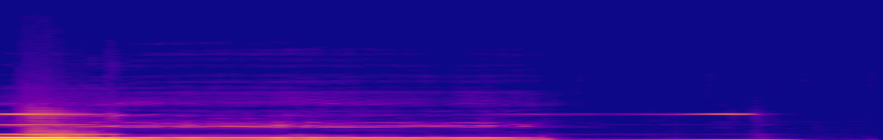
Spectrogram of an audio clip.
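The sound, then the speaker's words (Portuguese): Microphone feedback during a live broadcast: a loud squeal rings as steady, sustained tones for about four seconds, with a high whine fading out near the end and a low hum beneath. No one speaks. “Tô com microfonia aqui.”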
